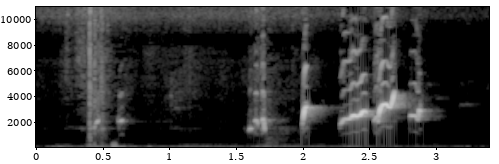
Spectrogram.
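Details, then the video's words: Mountain red-whiskered bulbul in fiery contest song with continuous wing flapping, wild 'kít bổi' voice; a soft broadband rustle at first, then a string of loud, bright, up-and-down whistled notes building to a warbled flourish. "Chào mào núi hót cực xung, đập cánh liên tục"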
